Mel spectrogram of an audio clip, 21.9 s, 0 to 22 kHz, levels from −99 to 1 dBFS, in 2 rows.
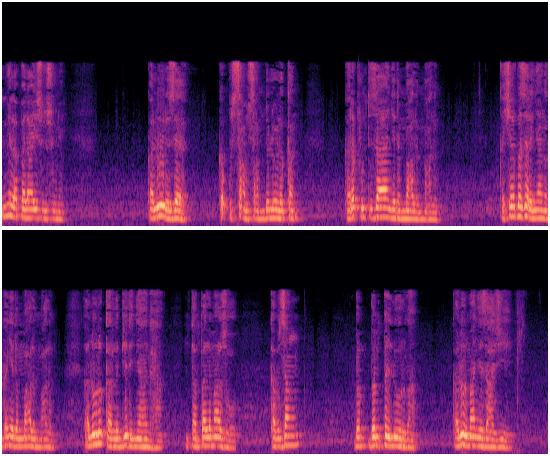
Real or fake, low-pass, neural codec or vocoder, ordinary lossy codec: real; 7.2 kHz; none; AAC, 32 kbps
